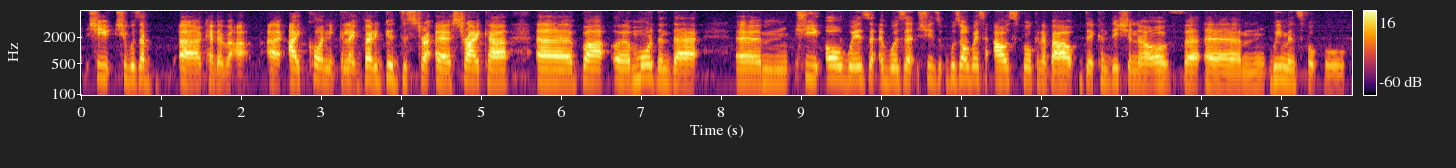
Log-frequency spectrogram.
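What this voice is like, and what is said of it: Italian accent. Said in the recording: “I'm from Italy, as you can guess from my accent.”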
